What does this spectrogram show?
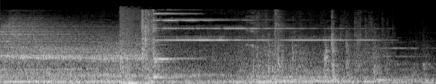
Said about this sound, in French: On pense que, comme dans un film d'horreur réussi, quelque chose d'inattendu et de dégueulasse va nous faire sursauter. Et ce quelque chose, c'est la porte de l'ascenseur qui se referme, sans Elisa.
